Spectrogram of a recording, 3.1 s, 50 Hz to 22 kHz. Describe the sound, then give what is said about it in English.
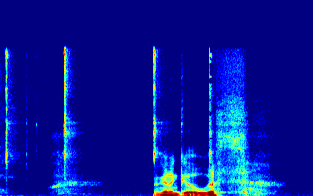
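Coins thicker than ordinary one-ounce pieces are set down, giving a couple of sharp, brief clicks that are soon followed by a louder breathy vocal sound. “So I'm gonna put these two. These are not your regular just 1 ounce coins.”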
